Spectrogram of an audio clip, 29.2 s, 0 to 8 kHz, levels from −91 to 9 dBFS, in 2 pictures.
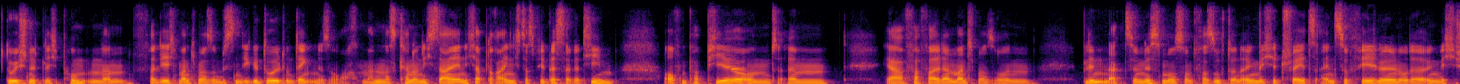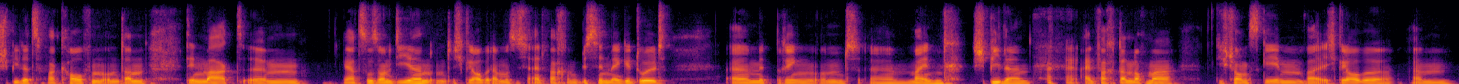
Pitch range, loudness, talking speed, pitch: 100-115 Hz, -19 LUFS, 185 wpm, 105 Hz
